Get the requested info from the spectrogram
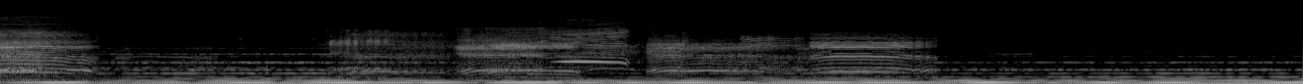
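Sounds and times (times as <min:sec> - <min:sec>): sheep bleating: 0:00.0 - 0:01.0, 0:03.2 - 0:09.5
low background music: 0:00.0 - 0:13.0.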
